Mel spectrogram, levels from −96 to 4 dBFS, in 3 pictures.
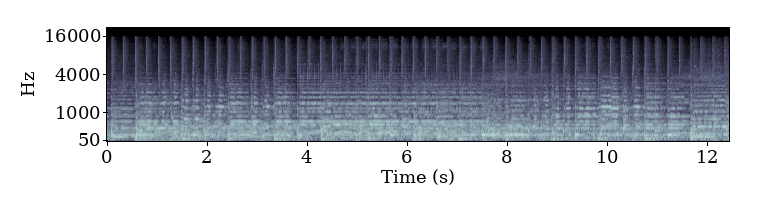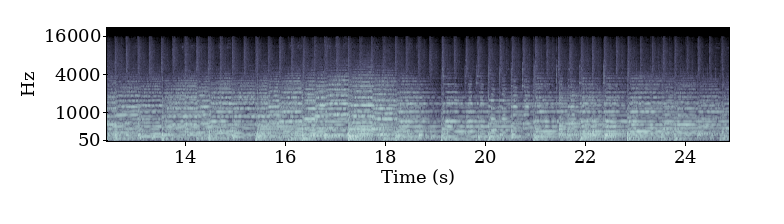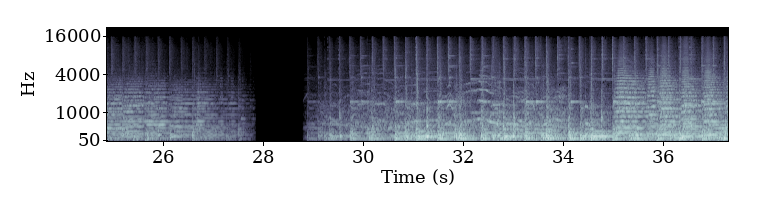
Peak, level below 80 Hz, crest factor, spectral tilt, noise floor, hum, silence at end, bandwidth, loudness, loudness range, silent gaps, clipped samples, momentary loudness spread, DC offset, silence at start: -2 dBFS; -40 dBFS; 18 dB; -6.5 dB/octave; -45 dBFS; none; 0 s; 16 kHz; -22 LUFS; 11 LU; 27.85-28.79 s; under 0.1%; 10 LU; under 0.1%; 0 s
